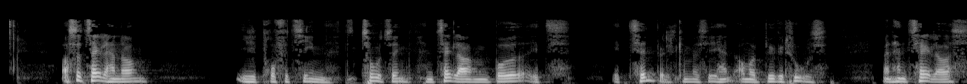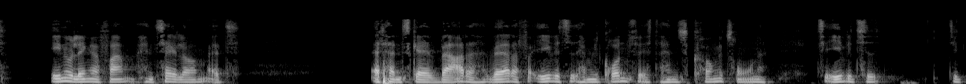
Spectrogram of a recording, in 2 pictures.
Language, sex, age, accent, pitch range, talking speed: Danish, male, 60-79, native, 110-130 Hz, 160 wpm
